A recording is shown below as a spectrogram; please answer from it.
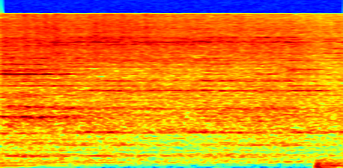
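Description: Prepared drum kit sounding a steady, grainy noise texture with a few faint ringing tones, with no drum strikes.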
